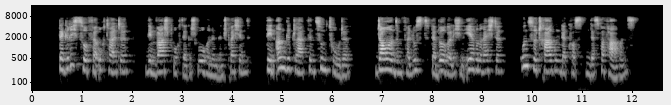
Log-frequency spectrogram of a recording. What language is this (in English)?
German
